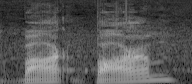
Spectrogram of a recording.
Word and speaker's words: Barham: It's let's see, Barham. Yeah, it rhymes with Barham, like you've got a shed full of tools, and this weekend I'm going to bar 'em.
